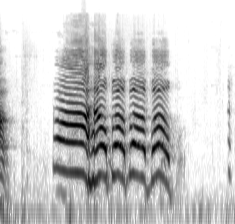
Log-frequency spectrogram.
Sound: yelps

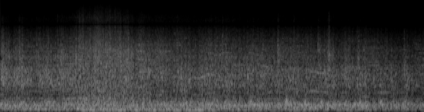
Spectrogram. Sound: loud explosion

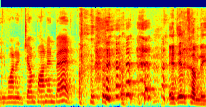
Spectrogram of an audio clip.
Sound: both laughing

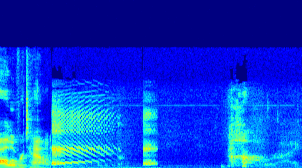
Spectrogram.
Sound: electronic laser explosion

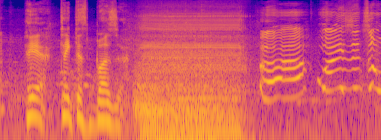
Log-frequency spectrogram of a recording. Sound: buzzing

